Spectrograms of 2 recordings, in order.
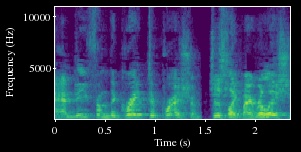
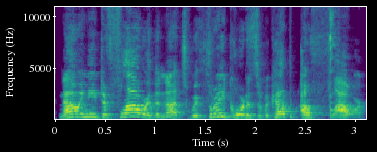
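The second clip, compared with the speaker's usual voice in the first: ordinary delivery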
